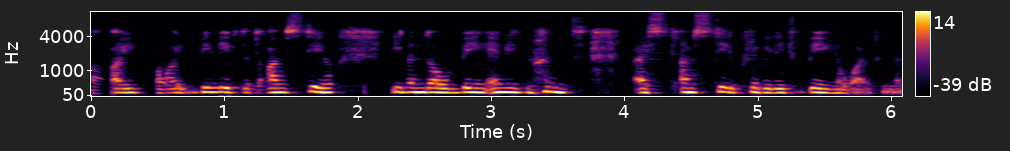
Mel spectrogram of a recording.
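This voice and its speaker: A woman with a Polish accent speaks in a very deep, low pitch. Her tone is dark, mellow and somewhat breathy, with monotone, flat intonation. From Poland. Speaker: rail operations trainer. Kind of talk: podcast interview. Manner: halting, many repetitions.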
